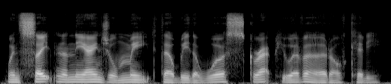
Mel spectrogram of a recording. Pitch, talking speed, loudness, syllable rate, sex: 105 Hz, 245 wpm, -20 LUFS, 5.7 syllables/s, male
